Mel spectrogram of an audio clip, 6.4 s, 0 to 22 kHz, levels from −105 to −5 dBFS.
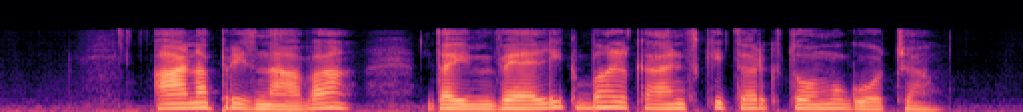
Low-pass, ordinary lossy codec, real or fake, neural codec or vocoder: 7.2 kHz; none; fake; codec, 16 kHz, 4 kbps, FreqCodec, larger model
